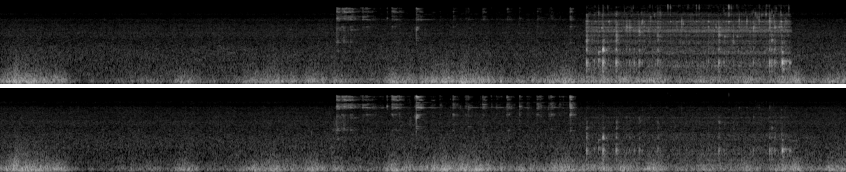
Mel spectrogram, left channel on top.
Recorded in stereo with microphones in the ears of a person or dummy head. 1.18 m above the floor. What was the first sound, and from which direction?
Keys jangling, 5° left (ahead or behind).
